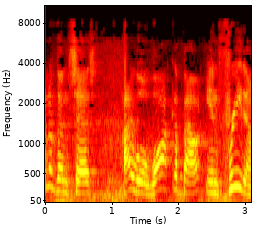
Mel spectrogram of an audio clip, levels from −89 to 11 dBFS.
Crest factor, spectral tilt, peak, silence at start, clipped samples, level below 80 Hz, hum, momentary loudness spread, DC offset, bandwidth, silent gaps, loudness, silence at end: 16 dB; -6.5 dB/octave; 0 dBFS; 0 s; under 0.1%; -36 dBFS; none; 6 LU; under 0.1%; 8.6 kHz; none; -17 LUFS; 0 s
